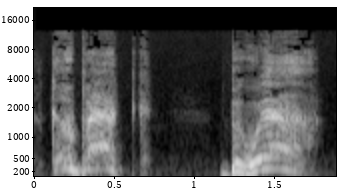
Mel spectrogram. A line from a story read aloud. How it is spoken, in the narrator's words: his voice was a throaty croak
